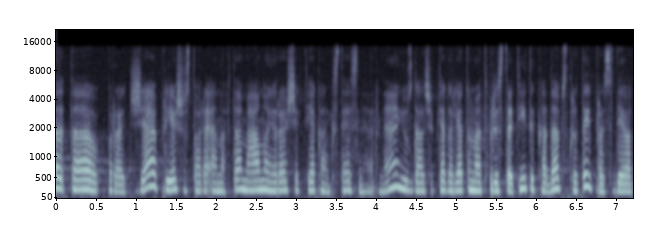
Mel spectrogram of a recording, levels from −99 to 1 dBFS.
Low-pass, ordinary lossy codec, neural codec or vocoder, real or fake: 14.4 kHz; AAC, 96 kbps; none; real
